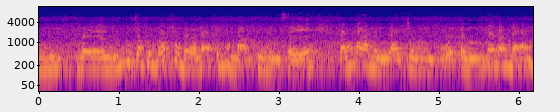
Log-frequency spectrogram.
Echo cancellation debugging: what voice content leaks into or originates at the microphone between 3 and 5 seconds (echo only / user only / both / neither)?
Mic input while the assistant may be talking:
echo only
